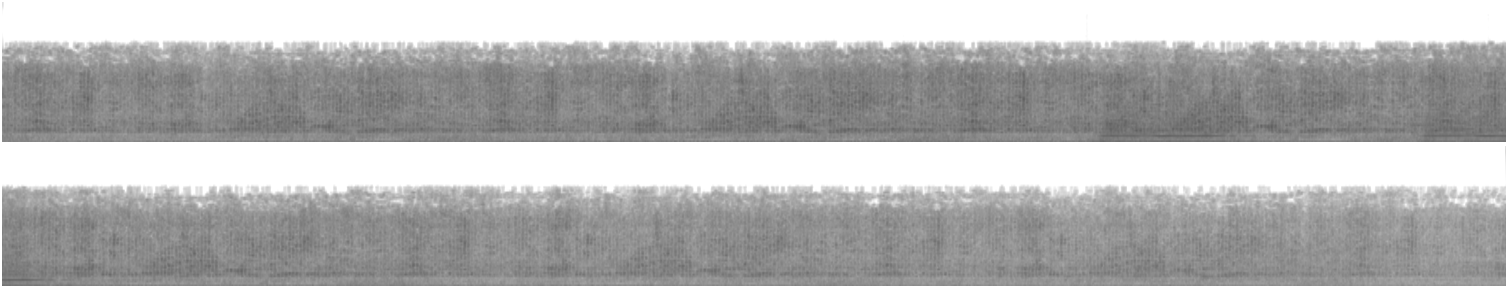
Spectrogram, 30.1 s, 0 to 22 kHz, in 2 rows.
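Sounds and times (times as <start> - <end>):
toy train horn toots: 10.8 - 13.2, 14.1 - 16.5.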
